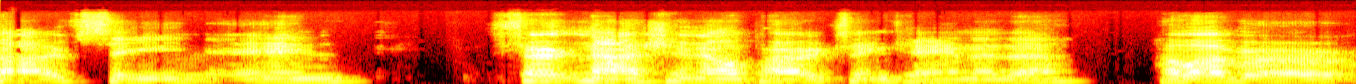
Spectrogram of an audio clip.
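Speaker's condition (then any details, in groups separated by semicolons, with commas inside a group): Cerebral palsy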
